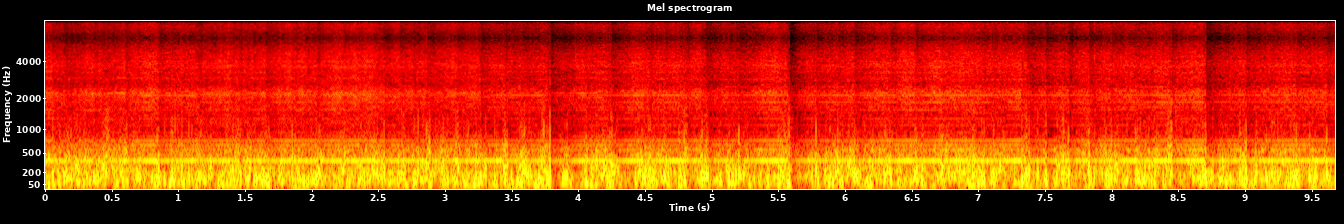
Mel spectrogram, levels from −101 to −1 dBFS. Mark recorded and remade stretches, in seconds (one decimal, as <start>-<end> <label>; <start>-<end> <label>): 0.0-0.7 remade; 0.7-1.1 recorded; 1.1-3.3 remade; 3.3-9.7 recorded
